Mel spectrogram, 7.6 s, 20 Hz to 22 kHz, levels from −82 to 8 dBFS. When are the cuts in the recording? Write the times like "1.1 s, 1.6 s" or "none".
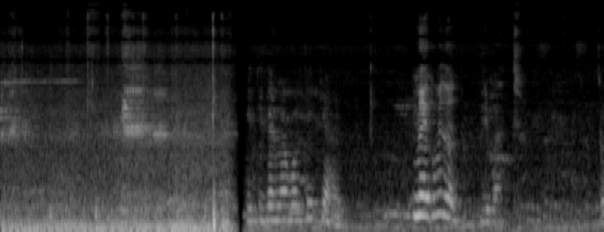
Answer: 3.0 s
